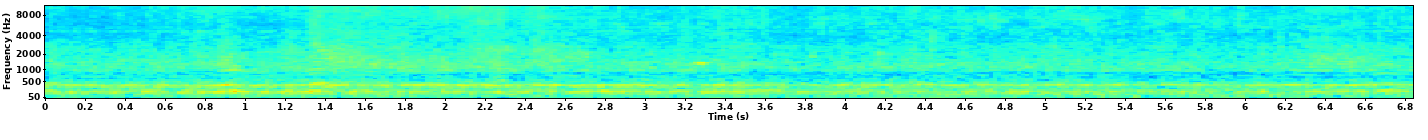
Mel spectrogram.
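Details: A honeybee swarm pouring out of its hive, producing a dense, steady buzzing drone with strong low hum bands and a faint fluttering texture throughout.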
